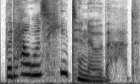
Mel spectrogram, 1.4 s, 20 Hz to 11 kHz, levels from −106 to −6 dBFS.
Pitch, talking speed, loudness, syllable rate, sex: 280 Hz, 300 wpm, -16 LUFS, 7.3 syllables/s, female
